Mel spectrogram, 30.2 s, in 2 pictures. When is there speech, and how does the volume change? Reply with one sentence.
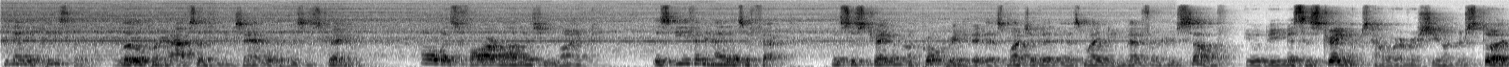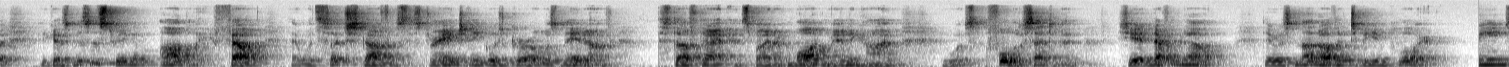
You can hear the speech from 0.0 to 30.1 s, at a steady volume.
